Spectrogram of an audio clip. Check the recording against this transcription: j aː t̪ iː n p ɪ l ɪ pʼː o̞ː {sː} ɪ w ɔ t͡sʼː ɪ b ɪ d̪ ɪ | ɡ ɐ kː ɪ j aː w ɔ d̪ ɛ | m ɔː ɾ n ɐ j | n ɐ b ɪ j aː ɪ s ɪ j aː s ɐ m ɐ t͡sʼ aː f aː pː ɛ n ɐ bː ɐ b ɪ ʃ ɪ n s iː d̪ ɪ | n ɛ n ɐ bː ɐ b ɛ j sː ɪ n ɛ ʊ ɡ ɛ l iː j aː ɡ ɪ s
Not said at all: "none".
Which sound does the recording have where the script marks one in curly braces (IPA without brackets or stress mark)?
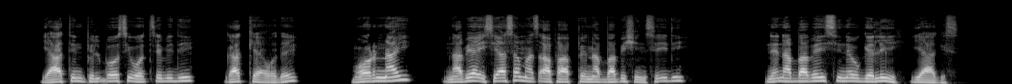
s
